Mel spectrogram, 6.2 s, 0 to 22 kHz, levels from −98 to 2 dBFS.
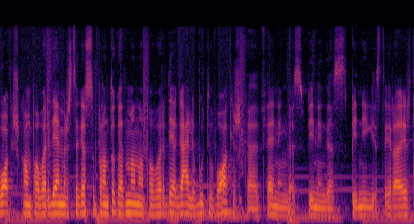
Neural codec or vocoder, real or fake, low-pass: none; real; 14.4 kHz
